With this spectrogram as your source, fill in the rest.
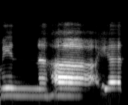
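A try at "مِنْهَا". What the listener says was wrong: Entar minenya dihulangin ya. Minha, jangan mine. Minha.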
